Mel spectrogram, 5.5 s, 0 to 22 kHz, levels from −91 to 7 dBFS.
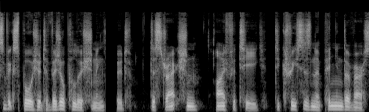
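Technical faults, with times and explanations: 1.58 to 1.77 s, stream reconnect: the speech drops out for about 0.17 s and then resumes at a point about 150 ms further along, so a short stretch of the speech is skipped rather than delayed. The connection broke, the player fell silent while it reconnected, and a fresh decoder then picked up the live stream where it stood, with the first frame fading in.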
